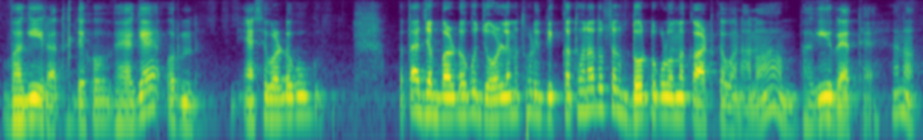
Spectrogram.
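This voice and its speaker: A man's voice: medium pitch, moderate pace, a little mellow. Patient male shorthand teacher, lo-fi. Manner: patient, keeps adding "है ना" and calling students "बेटा". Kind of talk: explaining a lesson word by word.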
